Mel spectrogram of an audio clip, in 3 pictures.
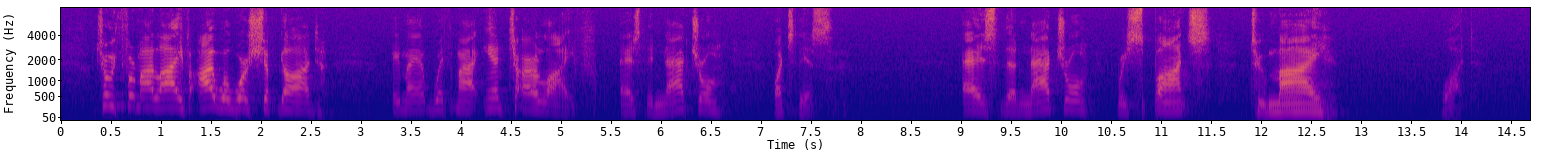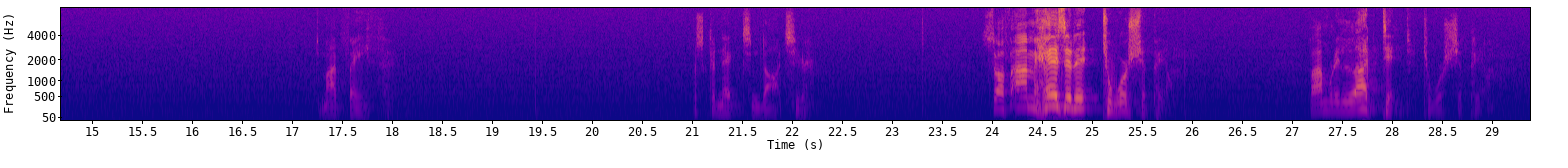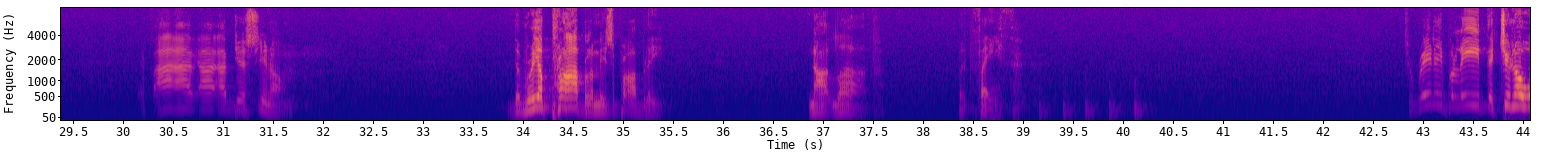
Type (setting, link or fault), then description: setting, large echoing room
